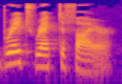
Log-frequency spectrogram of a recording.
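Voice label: "bridge rectifier", English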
